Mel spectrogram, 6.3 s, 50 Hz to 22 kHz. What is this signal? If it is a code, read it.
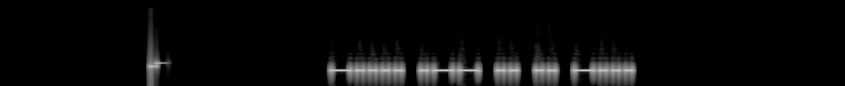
Morse code, heard as a keyed tone, about 25 wpm, 700 Hz. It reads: 6WIIB
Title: Five Challenging Letter-Number Combinations 25wpm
